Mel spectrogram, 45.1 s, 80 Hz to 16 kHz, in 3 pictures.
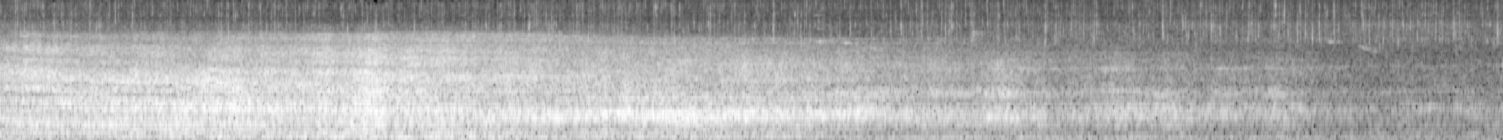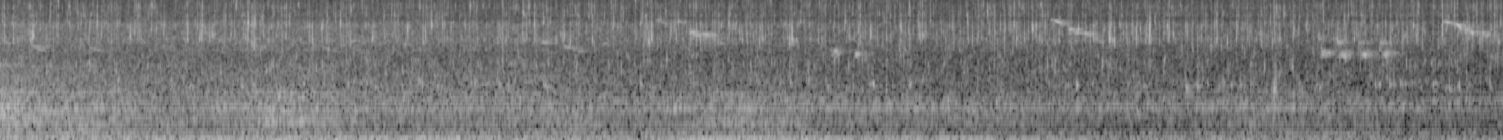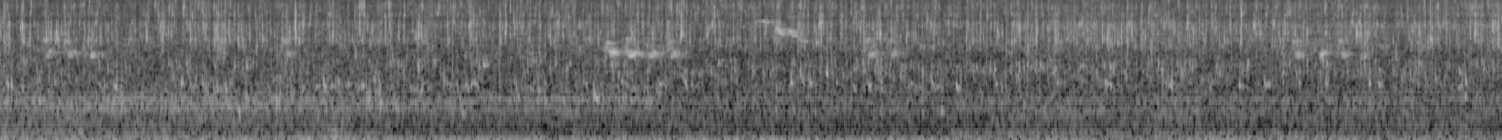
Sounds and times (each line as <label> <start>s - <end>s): s-bahn 0.0s - 20.6s
river 0.0s - 45.0s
